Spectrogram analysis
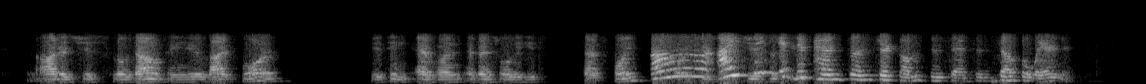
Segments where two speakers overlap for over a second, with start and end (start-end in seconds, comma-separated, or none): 6.7-8.0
